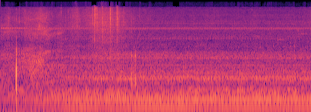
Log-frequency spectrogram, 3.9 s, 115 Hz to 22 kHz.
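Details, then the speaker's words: Bodega 80-quart (75 L) refrigerator-freezer running on a Bluetti EB70 power station, drawing about 80 watts, recorded close to the compressor side. Faint, steady low hum with no knocks, rattles or cycling clicks. Compressor runs quietly and normally; the box is already down to 14 degrees. "So it's running, but it is really quiet. It's inside here."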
